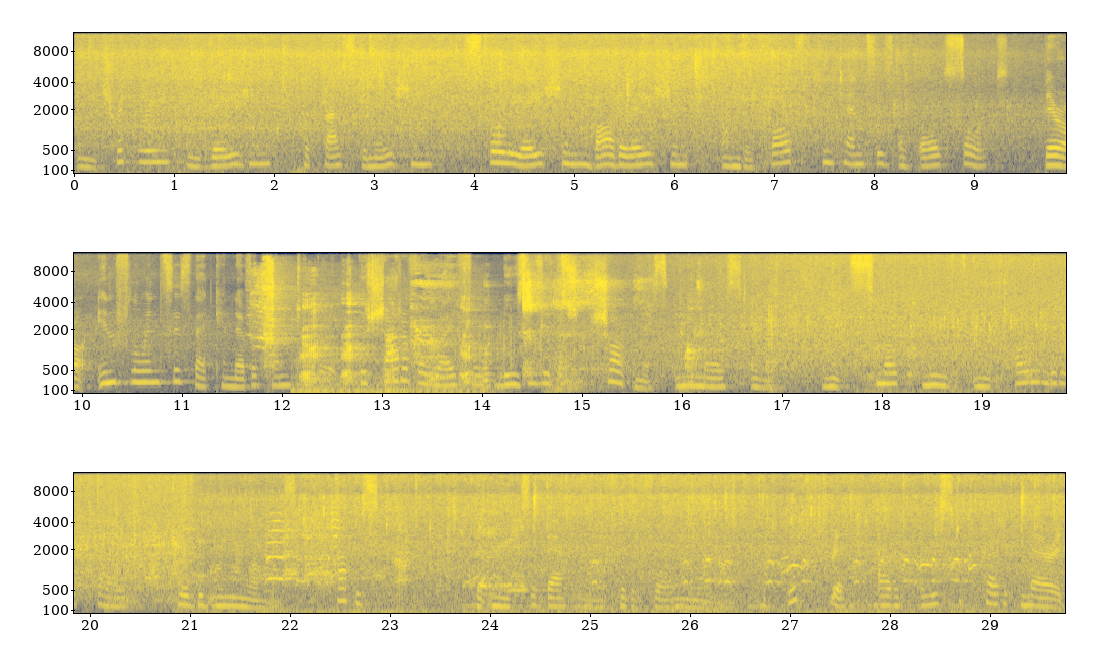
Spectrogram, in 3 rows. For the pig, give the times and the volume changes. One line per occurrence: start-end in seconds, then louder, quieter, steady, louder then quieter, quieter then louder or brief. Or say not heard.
11.7-21.4 quieter.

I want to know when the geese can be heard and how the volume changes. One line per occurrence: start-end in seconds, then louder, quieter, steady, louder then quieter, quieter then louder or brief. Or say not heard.
20.5-28.9 steady.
